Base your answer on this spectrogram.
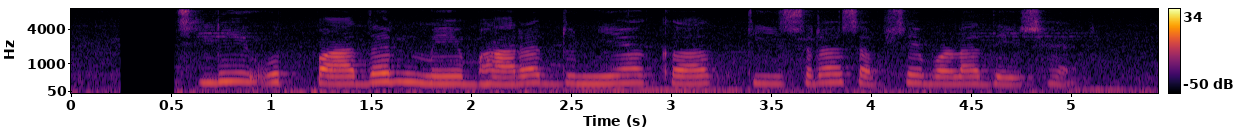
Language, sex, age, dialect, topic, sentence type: Hindi, female, 25-30, Marwari Dhudhari, agriculture, statement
